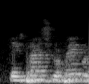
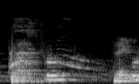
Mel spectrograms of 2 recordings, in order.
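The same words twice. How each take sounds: First: Said in the usual way. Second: Very high, slow put-on voice; acted bagger's question. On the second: Young bagger asking a customer the typical question, high and slow.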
